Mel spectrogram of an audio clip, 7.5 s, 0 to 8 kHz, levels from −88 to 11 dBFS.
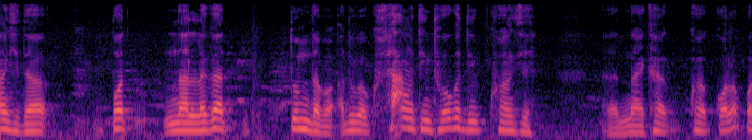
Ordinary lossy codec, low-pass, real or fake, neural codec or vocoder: none; 7.2 kHz; real; none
